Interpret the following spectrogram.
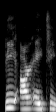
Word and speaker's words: brat: Now, like I said a couple couple weeks ago, the t sound at the end is actually a stop. You don't go br. B r a t. B brat. No, you say brat in stop.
